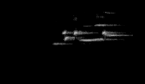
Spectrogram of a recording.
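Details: European goldfinch song meant for training young goldfinches: one brief, rich phrase of overlapping high tinkling and buzzy notes, quickly slurred together, with no background noise.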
